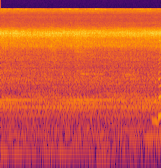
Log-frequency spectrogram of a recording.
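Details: Nebulizer treatment for flu and a cough that won't go away: steady, continuous buzzing hum of the small compressor running throughout.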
